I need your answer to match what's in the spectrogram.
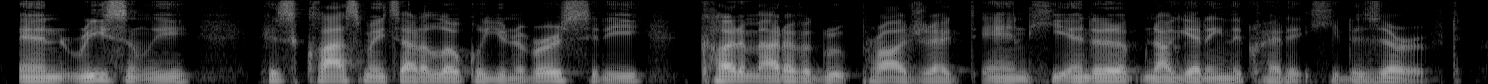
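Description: A man reporting and hosting, telling a documentary story in a steady, earnest way. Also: on the low side, clear, resonant tone, no echo, clean studio sound. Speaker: podcast reporter and host. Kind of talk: documentary podcast narration.

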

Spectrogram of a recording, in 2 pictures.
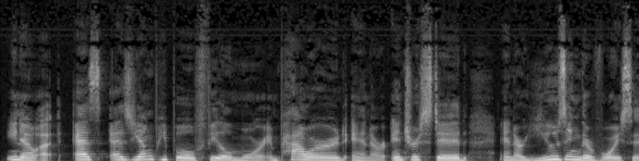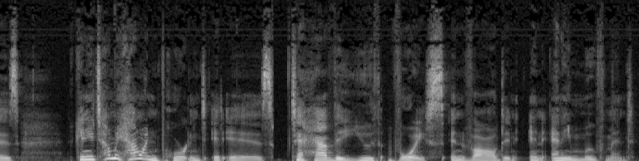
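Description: A woman in the host's chair of a public radio show. She reads her introductions in a measured, scripted way and then puts questions to her guest. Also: on the low side, animated, darkish tone. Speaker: radio host.

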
